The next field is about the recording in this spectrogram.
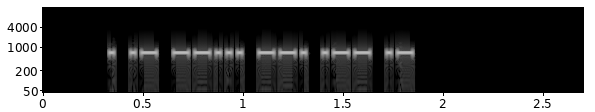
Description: Morse code, heard as a keyed tone, about 43 wpm, 700 Hz. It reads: EA7GWA
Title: DXCC-100 Call Signs - 6 Characters - Repeated 3x - 45wpm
